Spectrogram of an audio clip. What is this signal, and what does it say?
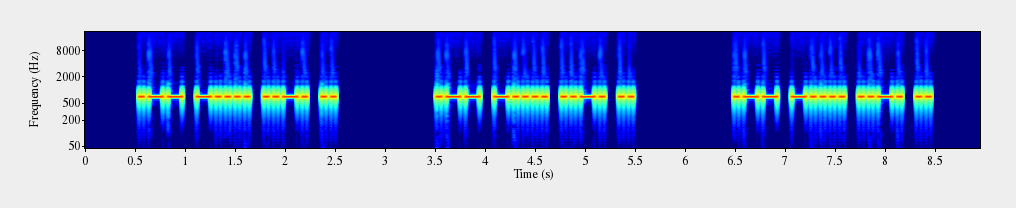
Morse code, heard as a keyed tone, about 25 wpm, 700 Hz. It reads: W6FI W6FI W6FI
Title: USA Call Signs - 4 Characters - Repeated 3x - 25wpm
